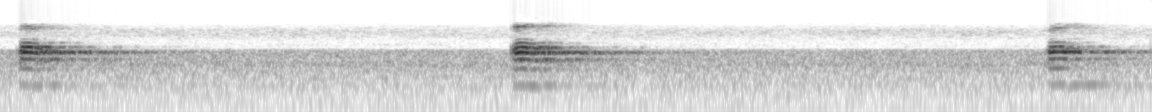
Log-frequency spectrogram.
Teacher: khi phát âm chúng ta sẽ phát âm nguyên âm này với độ dài kém nguyên âm o khoảng hai lần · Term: nguyên âm ngắn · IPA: /ʌ/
